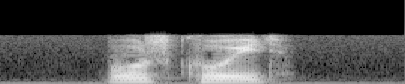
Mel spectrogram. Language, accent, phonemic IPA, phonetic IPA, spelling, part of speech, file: Armenian, Eastern Armenian, /buʒˈkʰujɾ/, [buʃkʰújɾ], բուժքույր, noun, Hy-բուժքույր.ogg
- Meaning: nurse (person trained to provide care for the sick)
